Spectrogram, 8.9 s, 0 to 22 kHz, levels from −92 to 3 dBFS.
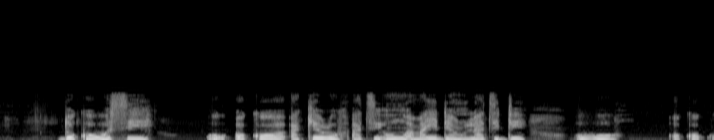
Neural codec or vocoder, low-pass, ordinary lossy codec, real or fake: none; 7.2 kHz; none; real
